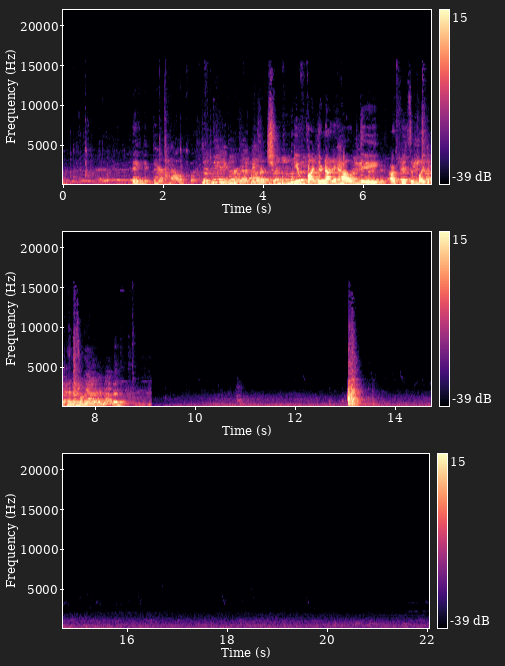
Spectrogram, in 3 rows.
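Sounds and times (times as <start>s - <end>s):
low steady hum: 9.8s - 19.2s
sharp bang: 12.5s - 14.1s.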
